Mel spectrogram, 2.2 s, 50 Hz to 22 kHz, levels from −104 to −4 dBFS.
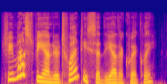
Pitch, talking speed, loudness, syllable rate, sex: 185 Hz, 240 wpm, -17 LUFS, 6.5 syllables/s, female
